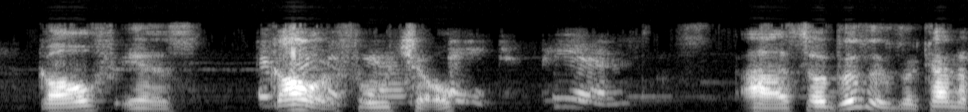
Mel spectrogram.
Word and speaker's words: 高尔夫球: So in Mandarin, golf is called 高尔夫球. 高尔夫球. So it's very simple. 高尔夫, basically just how you pronounce golf in Mandarin.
